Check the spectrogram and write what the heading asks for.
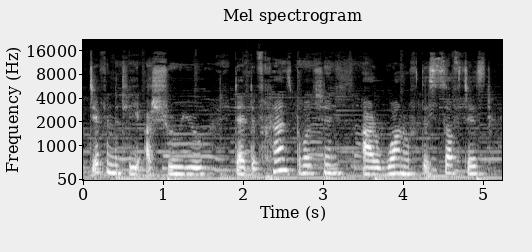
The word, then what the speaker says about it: Franzbrötchen: It's called Franzbrötchen. Yes, this is how it's pronounced in German.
